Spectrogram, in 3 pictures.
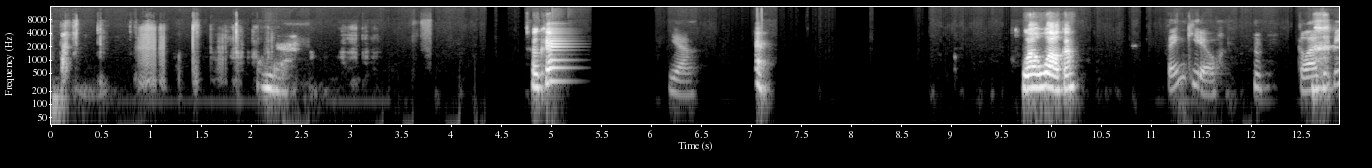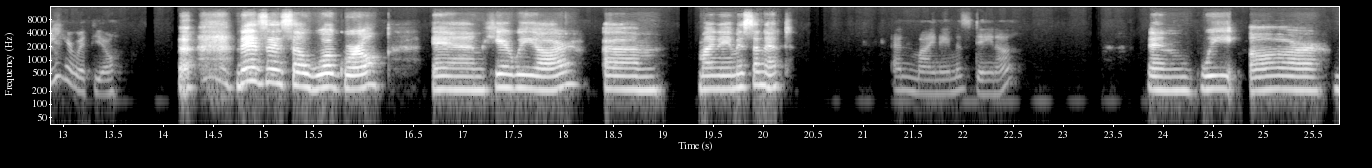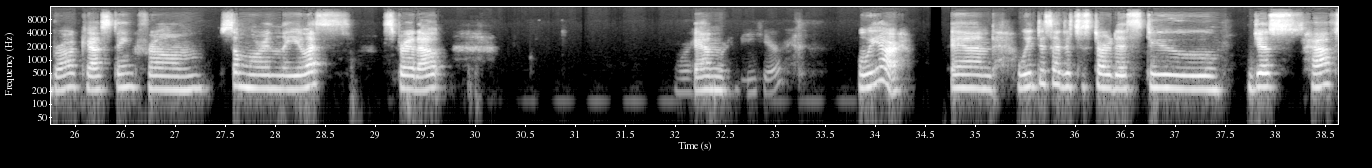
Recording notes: We apologize for the technical difficulties with our first episode. Before that, we were figuring out the audio. We went live Friday, but for whatever reason, it didn't record properly, so, this post got delayed.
